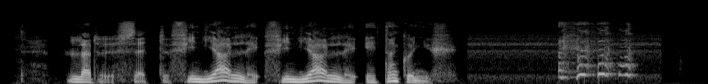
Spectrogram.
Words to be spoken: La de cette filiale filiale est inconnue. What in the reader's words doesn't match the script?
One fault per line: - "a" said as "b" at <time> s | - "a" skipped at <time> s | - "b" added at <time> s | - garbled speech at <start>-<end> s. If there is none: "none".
none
